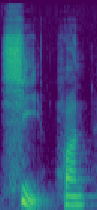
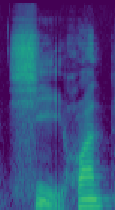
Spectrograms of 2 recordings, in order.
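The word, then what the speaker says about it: 喜欢: That would be xihuan, okay? It's not like that. It's xihuan.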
